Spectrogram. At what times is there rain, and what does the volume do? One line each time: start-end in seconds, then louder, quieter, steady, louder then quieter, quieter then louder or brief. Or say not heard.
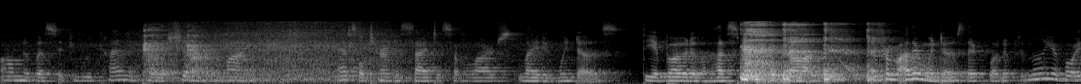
0.0-5.9 louder then quieter.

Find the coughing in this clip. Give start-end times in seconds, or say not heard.
1.4-2.1, 7.4-8.8.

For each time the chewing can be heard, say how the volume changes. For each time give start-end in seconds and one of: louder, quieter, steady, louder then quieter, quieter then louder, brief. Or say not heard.
not heard.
